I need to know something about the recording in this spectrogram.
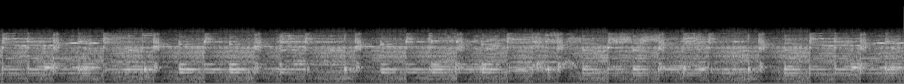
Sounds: music

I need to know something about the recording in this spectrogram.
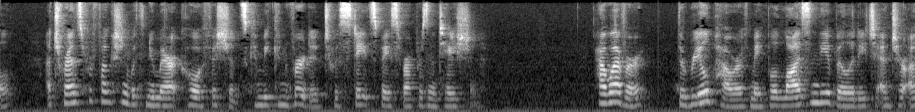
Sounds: speech

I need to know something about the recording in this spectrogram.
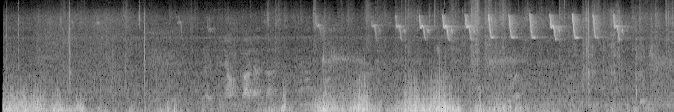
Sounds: domestic animals, speech, animal

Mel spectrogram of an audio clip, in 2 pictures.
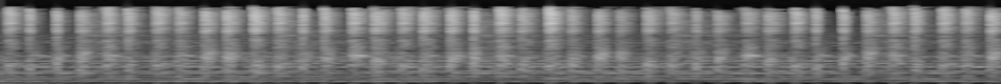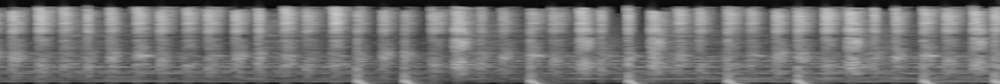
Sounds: drum machine, synthesizer, music

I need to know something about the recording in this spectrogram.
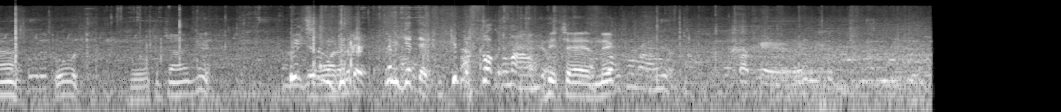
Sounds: speech

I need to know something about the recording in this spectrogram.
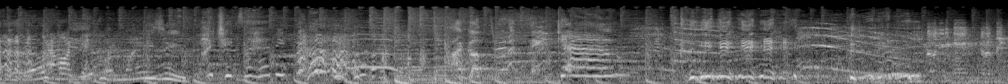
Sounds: inside a large room or hall, speech, music, singing

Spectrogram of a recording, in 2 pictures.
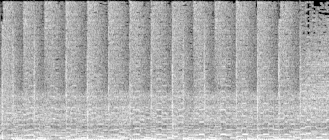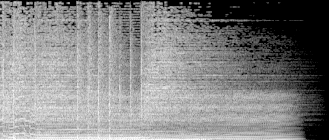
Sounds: tapping (guitar technique), music

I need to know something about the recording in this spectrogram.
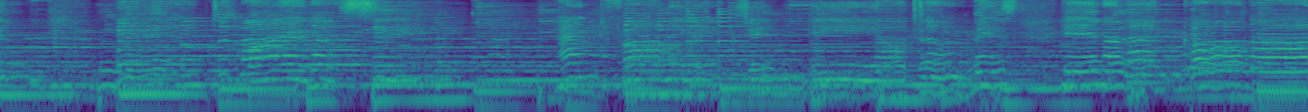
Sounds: singing, music

